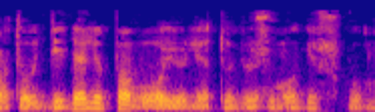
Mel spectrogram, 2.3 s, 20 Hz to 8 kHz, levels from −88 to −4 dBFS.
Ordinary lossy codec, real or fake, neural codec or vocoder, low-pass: MP3, 24 kbps; fake; vocoder, 22.05 kHz, 80 mel bands, HiFi-GAN; 7.2 kHz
